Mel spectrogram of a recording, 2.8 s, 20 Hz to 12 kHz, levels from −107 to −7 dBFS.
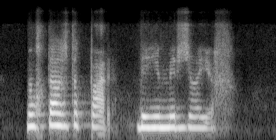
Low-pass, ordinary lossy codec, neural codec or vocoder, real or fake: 7.2 kHz; Opus, 16 kbps; codec, 16 kHz, 1.1 kbps, Voila-Tokenizer; fake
